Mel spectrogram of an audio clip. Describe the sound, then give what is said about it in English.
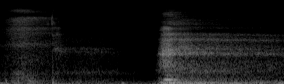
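Breathy nasal sniffling from a stuffy nose: a noisy inhale, a brief pause, then a sharper, louder sniff through a congested nose, with no talking. “I kind of have a stuffy nose. That's why I'm like sniffling.”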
